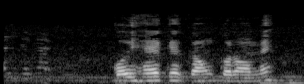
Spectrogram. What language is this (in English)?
Loarki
